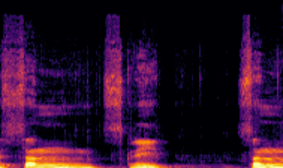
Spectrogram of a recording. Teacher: सं मतलब नाक से निकल रहा है तो अनुस्वार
